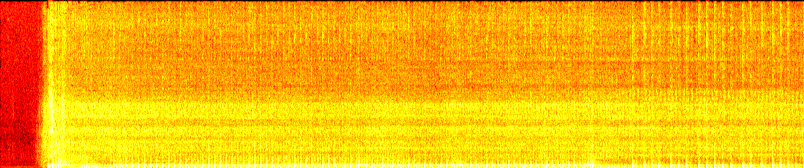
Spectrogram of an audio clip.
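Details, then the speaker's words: New Chinese pit/dirt bike after turning the carburetor screw a full turn: the small engine fires up and settles into a steady, even idle without bogging. "so now you guys can hear it's actually at a good idle it's a very quick and easy fix"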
